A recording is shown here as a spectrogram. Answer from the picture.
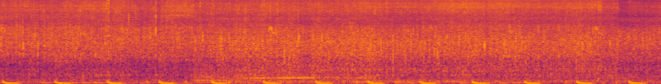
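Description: Goat meat and freshly added sliced onions sizzling in hot fat in a large kazan, a dense, even hiss. Background music with a steady beat of about two thumps a second runs under it.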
